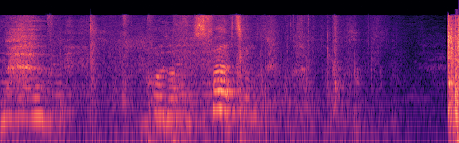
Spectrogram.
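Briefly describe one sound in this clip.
A woman speaks cheerfully nearby.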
